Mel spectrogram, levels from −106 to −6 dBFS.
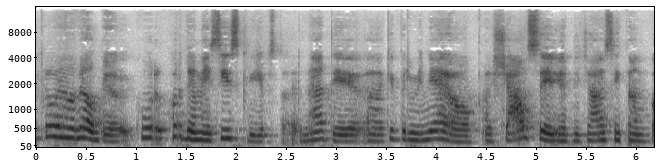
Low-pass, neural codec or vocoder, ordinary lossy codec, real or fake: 14.4 kHz; codec, 44.1 kHz, 2.6 kbps, DAC; MP3, 64 kbps; fake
